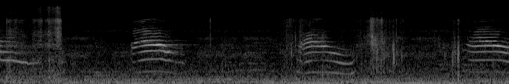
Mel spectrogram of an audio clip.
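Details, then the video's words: Neutered street cat returned after TNR meows repeatedly, three wavering, bending harmonic cries spaced about one and a half seconds apart, with a short clicking noise at the start. "중성화(TNR)하고 돌아온 길고양이 반응은?"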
